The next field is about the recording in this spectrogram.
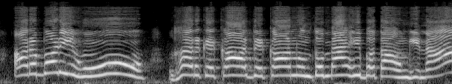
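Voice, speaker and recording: A woman performs a cartoonish character voice at an extremely high pitch, keeping her loudness very even. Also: moderate pace. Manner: whiny, meddlesome.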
